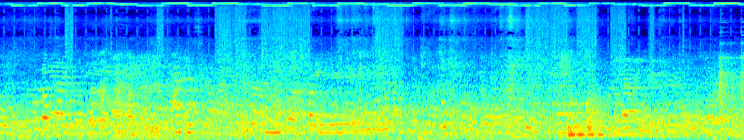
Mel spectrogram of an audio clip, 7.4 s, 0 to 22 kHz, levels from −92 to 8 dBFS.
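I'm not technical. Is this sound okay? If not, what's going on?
No. There is Wi-Fi interference running through the whole clip: a steady ticking, roughly ten ticks every second, sitting quietly underneath the sound. A Wi-Fi radio near the recording or playback equipment sends a short signal every 102.4 thousandths of a second, and the circuit picks that up as a faint click. A mobile-phone buzz comes in stuttering bursts, and mains hum is a smooth drone; this is an evenly spaced tick.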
